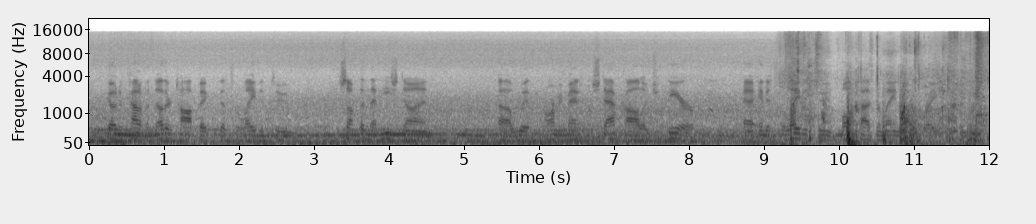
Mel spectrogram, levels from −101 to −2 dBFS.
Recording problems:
animal sounds; very loud; throughout; 4 dB above the speech

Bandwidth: 15 kHz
